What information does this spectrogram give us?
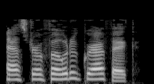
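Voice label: "astrophotographic", British English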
